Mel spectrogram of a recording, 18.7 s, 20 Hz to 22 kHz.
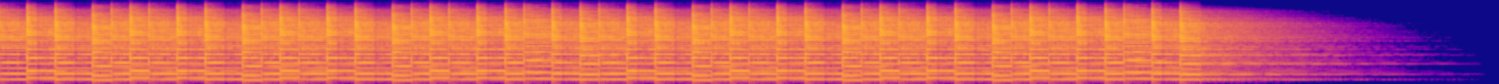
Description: VDE 128BPM Notice Melody 1 Root C SC.wav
